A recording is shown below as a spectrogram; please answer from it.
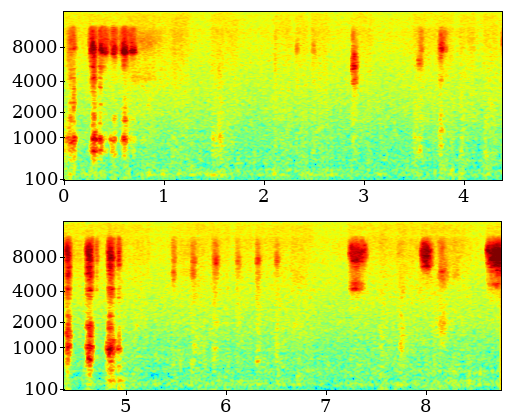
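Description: Near silence, with a few faint, short scratches of a pencil sketching lightly on paper: a few near the start, a small cluster a little past the middle, and one near the end.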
